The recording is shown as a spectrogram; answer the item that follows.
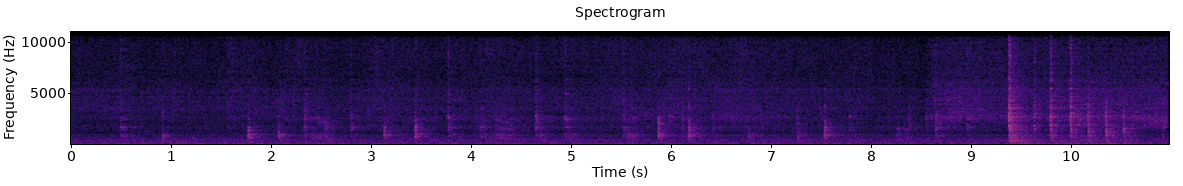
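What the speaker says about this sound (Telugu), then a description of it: "చేపలు అయితే ఫ్రై చేస్తున్నాను" Fish frying in oil in a pan, a steady close sizzle punctuated by regular light taps and scrapes of a utensil, with a louder clatter of several knocks near the end.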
